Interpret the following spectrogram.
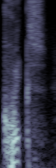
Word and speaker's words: QUX: ironically, it actually is supposed to be pronounced Quix.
